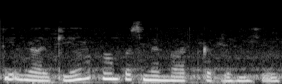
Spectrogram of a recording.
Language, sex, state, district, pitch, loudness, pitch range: Hindi, female, Madhya Pradesh, Dhar, 190 Hz, -12 LUFS, 170-235 Hz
